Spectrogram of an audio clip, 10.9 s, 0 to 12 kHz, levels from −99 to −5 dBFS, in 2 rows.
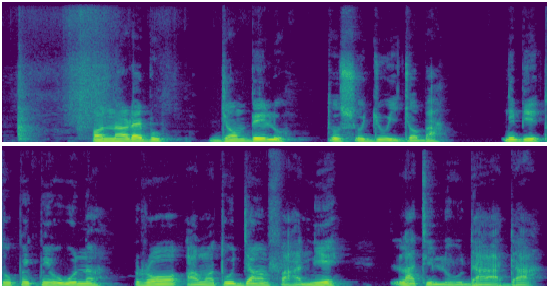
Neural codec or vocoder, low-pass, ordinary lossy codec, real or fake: none; none; none; real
